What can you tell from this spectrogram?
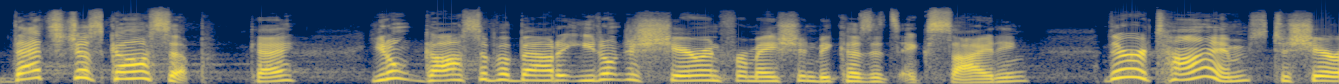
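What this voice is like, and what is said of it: Usual voice. Nothing is said of it.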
